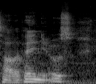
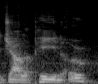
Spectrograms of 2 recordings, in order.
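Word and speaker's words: jalapeño: when they were ordering a lot of people in England mostly say JA Lupino because we don't speak Spanish apparently but you see you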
